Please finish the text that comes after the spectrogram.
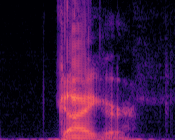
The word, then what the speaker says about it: Giger: Does it say how to pronounce his name on here? Geiger, according to Wikipedia.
